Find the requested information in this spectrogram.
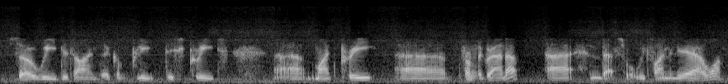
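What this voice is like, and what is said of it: Flemish Belgian accent. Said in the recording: “you have an accent, and I'm kind of guessing that you're from the Netherlands ... I'm just next door, Belgium ... so you're Flemish”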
